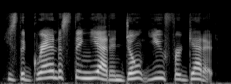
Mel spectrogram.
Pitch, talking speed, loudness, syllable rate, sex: 245 Hz, 260 wpm, -18 LUFS, 5.8 syllables/s, female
